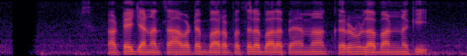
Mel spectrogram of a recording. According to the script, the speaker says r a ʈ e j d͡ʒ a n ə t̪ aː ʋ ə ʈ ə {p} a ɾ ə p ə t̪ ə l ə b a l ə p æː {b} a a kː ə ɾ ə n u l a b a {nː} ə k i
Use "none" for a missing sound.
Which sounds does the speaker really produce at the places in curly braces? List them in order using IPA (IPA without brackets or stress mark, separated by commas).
b, m, nː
